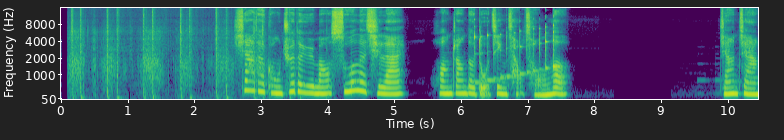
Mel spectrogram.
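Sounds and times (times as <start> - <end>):
clear footsteps: 0.0 - 3.6
speech: 2.7 - 7.7, 9.9 - 10.4.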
